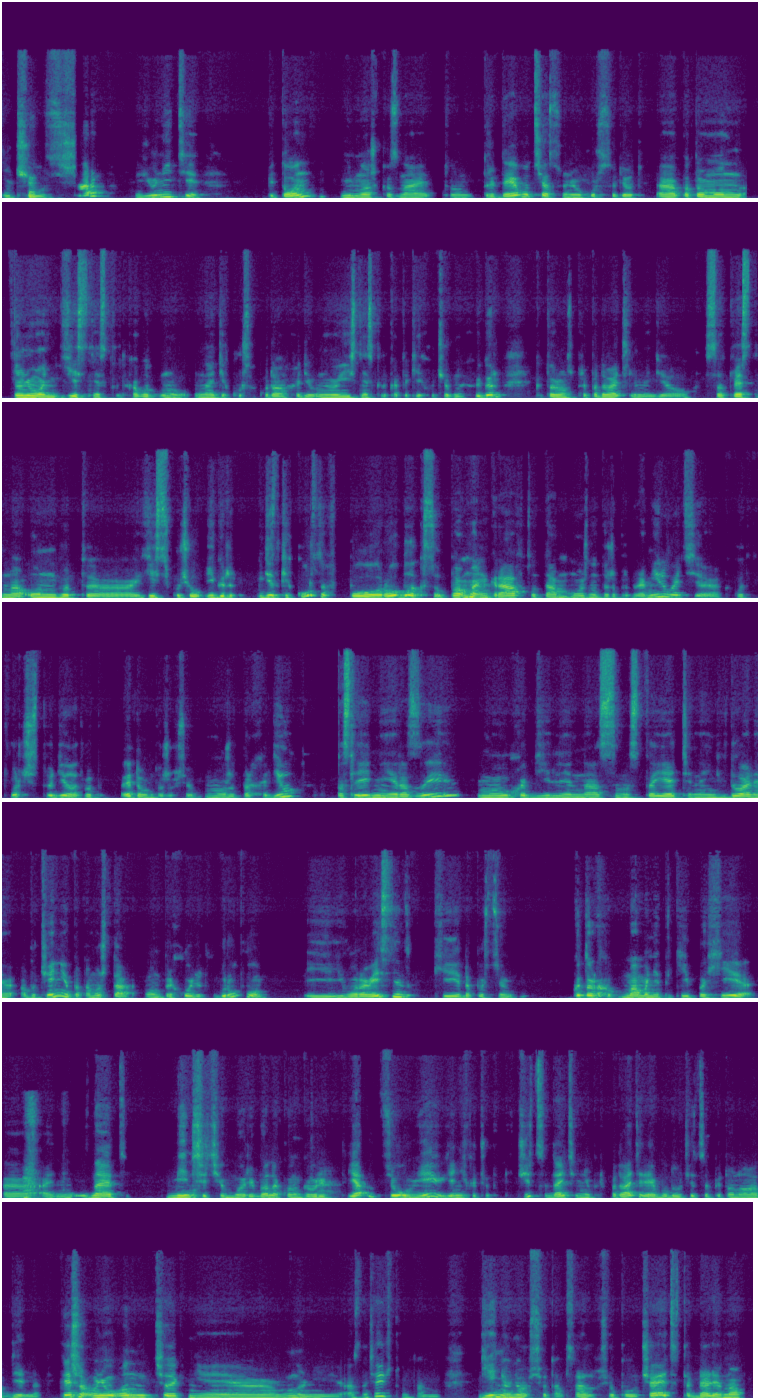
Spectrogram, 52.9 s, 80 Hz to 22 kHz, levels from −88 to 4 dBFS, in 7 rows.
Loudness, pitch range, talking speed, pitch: -18 LUFS, 165-210 Hz, 160 wpm, 180 Hz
